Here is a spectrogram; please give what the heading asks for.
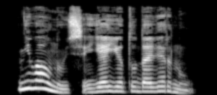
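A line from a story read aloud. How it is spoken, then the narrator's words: Knowing snort. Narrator (Russian): понимающе хмыкнул маг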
